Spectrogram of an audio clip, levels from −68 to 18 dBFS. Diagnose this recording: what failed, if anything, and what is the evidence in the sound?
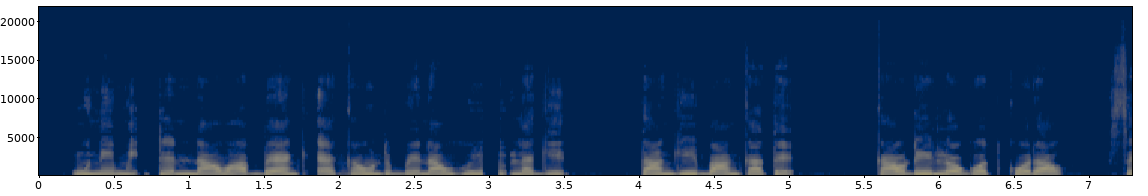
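Codec stage: the speech was encoded in separate pieces and joined untrimmed, so each run's start-up delay and last-frame padding remain as a gap at a join of encoded pieces. Silence cuts in at 2.95 to 3.07 s (117 ms) and, after "ᱵᱟᱝ ᱠᱟᱛᱮ", 5.45 to 5.59 s (134 ms), with smeared edges. Speech resumes where it stopped.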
